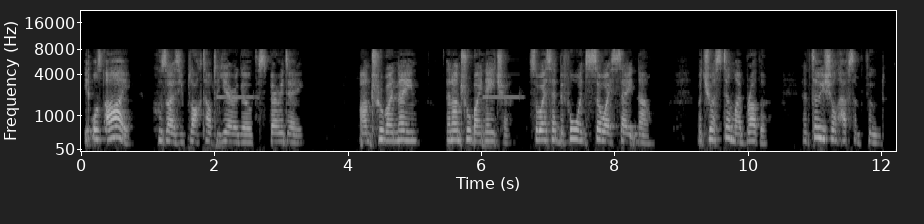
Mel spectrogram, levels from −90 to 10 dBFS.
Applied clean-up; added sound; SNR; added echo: classical method spectral subtraction.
